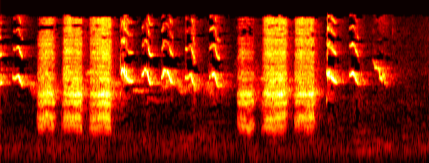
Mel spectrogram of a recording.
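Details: Black-winged myna (jalak kebo) song for training mynas, played in the morning: broad harsh screeching squawks alternating with short high whistled notes, about two bursts per second, loud and insistent.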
